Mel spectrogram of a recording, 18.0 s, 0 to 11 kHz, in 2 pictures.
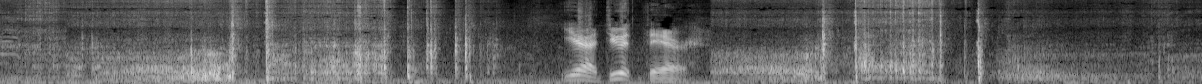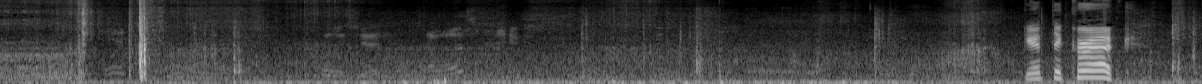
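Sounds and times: skateboard clacks: 0.0s - 3.8s, 8.3s - 11.5s
skateboard wheels rolling on concrete: 0.0s - 18.0s.

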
